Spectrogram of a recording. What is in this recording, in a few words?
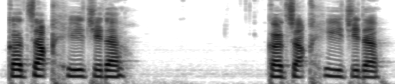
"kvcakhecetv", Muscogee; Mvskoke Words with Voicing Consonants; A Dictionary of Creek/Muskogee; SIL International; Onvkv Ohhvyayices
